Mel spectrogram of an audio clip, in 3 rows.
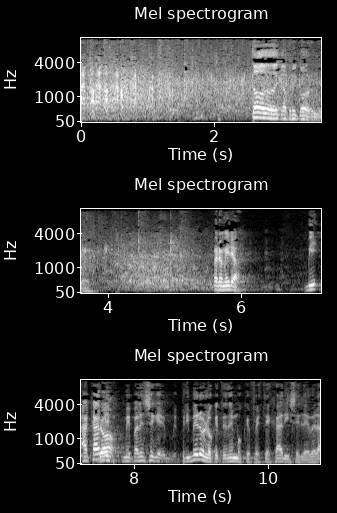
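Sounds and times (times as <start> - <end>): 
audience applause: 0.0 - 5.5
laughter: 0.0 - 7.0
speech: 2.6 - 3.9, 5.6 - 6.1, 7.0 - 10.7.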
